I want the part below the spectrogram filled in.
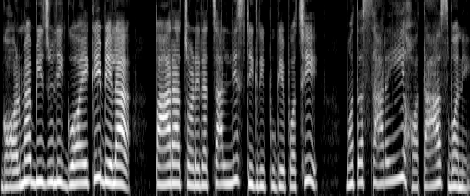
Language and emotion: Nepali, sad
